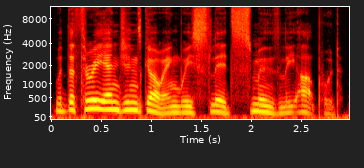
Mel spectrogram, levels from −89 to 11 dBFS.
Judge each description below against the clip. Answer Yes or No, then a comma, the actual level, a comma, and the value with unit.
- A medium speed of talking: Yes, average, 180 wpm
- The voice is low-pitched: No, medium, 150 Hz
